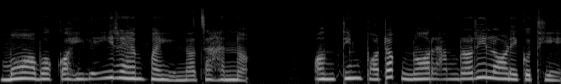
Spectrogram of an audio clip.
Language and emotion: Nepali, fearful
